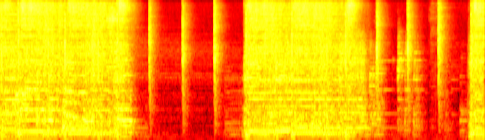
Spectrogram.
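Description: Rock band playing live, with electric guitar, bass and drums, in a stop-start riff. The full band cuts out suddenly less than two seconds in, leaving a few short staccato hits, and comes back a second later. It breaks again near the end with four more short hits.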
